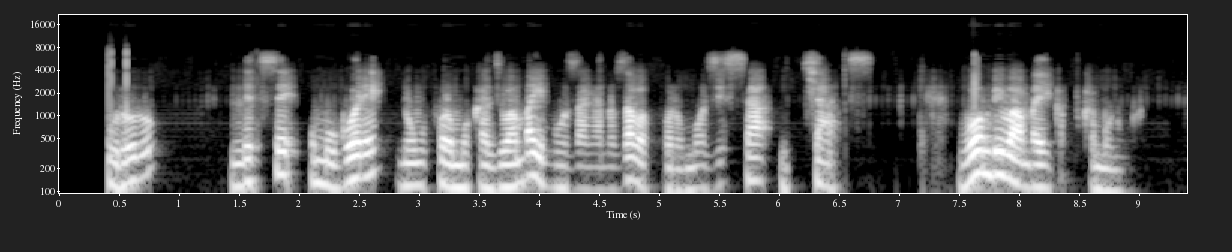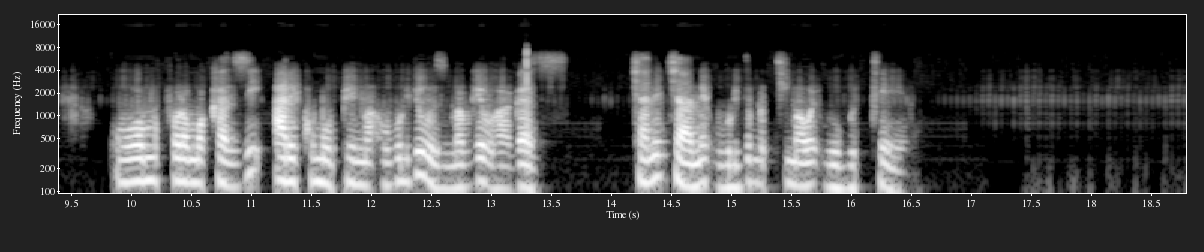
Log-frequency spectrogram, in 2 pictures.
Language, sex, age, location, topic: Kinyarwanda, male, 25-35, Kigali, health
